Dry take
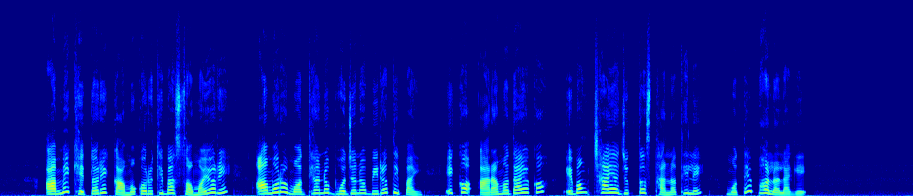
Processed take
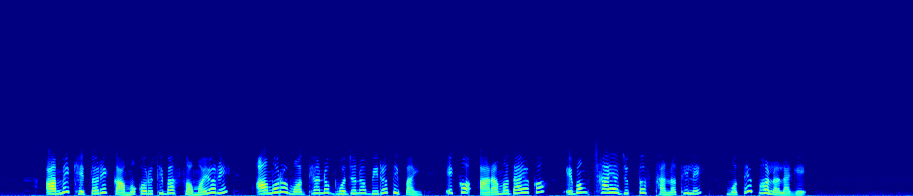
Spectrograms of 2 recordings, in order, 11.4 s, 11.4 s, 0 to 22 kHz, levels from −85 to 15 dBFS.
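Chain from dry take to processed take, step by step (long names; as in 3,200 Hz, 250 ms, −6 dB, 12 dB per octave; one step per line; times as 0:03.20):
low-pass filter 2,700 Hz 24 dB per octave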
